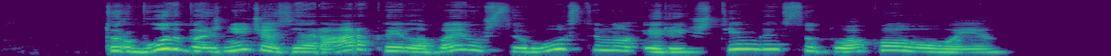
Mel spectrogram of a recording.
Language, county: Lithuanian, Marijampolė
